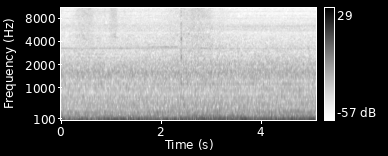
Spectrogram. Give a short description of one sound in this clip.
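A car engine idles and hums low nearby.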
